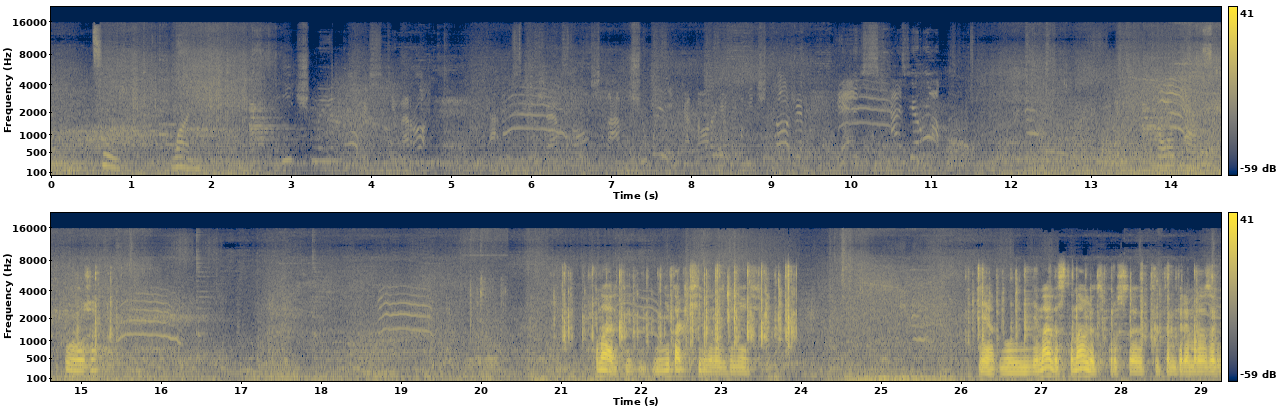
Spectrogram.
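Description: Magic spells crackle and whoosh during a fantasy battle.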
